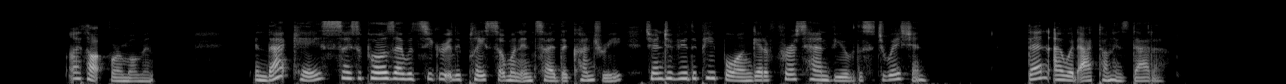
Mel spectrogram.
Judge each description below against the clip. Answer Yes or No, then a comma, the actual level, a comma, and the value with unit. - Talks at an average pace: Yes, average, 175 wpm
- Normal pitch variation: No, wide, 6.1 semitones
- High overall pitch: Yes, high, 210 Hz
